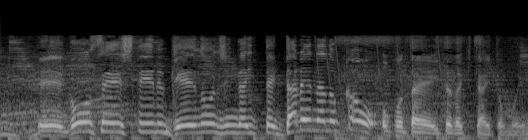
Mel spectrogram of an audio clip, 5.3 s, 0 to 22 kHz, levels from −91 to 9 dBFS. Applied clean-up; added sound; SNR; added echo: none; none; none; none.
